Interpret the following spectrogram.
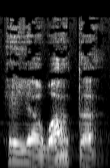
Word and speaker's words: Hiawatha: The Indian name Iawata, Hawata, Heihawa, Hayawata is commonly pronounced Heyawata. In the Indian form, it is Haya Hawata.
